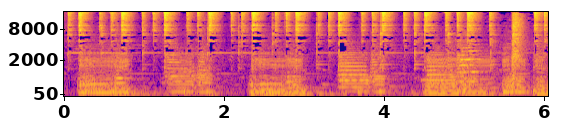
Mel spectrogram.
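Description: A brass band playing a lively tune: trumpets and trombones lead, with saxophones and a sousaphone bass under them. Regular drum hits keep the beat.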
